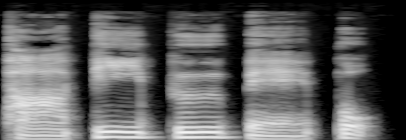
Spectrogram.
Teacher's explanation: This sound is called the voiceless bilabial stop. Voiceless means your vocal cords here do not vibrate when you make this sound. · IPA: [p]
